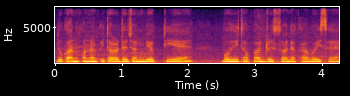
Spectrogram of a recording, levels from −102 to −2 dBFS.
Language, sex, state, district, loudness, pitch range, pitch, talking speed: Assamese, female, Assam, Kamrup Metropolitan, -12 LUFS, 245-260 Hz, 250 Hz, 125 wpm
